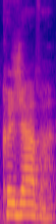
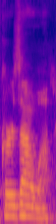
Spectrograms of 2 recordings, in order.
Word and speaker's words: Kurzawa: And that's really how you pronounce our name in Polish, Kajava, instead of Kurzawa.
